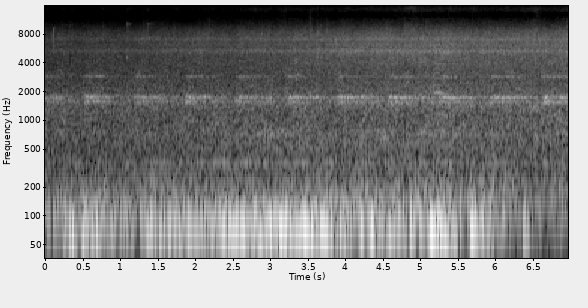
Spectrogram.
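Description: A Metro-North commuter train bound for Danbury rolls into Harlem 125th Street station on a freezing evening, a steady low rumble of wheels and engine with a faint tonal hum, building slightly then easing.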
